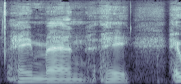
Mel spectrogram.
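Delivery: ordinary talk, nothing marked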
